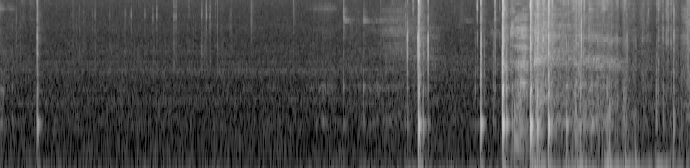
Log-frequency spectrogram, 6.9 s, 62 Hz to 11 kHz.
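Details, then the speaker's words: Xiaomi LYEJ02LM Bluetooth headset, defective and not pairing: quiet, then light loose clicking and rattling when shaken or when the head moves, as if a small part or screw has come loose inside; internal rattle, suspected. "я немножечко дёргаю головой я сразу слышу этот шум такое ощущение что там то ли какой-то болтик внутри отвалился"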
